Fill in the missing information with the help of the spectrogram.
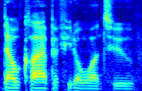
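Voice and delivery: ordinary talk, nothing marked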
